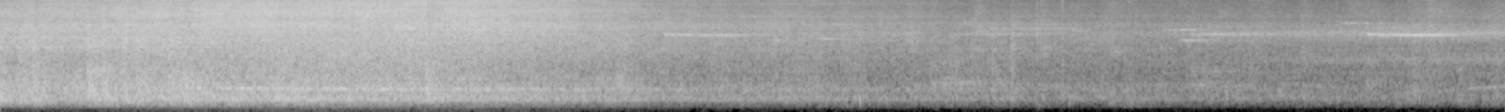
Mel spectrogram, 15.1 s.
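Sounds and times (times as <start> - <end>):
freight train rolling past: 0.0 - 15.0
faint high squeal: 6.4 - 7.6, 11.7 - 15.0.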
